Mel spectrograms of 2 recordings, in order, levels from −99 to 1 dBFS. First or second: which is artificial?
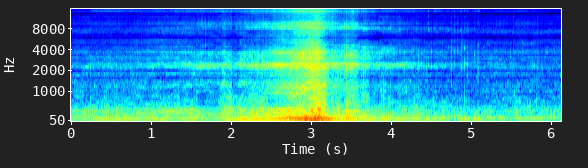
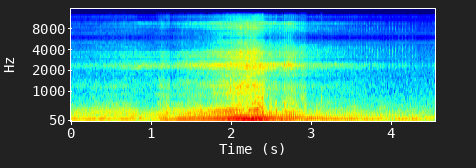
first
